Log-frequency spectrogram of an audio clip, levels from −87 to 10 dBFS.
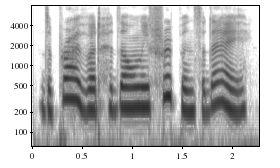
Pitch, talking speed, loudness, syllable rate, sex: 240 Hz, 185 wpm, -15 LUFS, 5.7 syllables/s, female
